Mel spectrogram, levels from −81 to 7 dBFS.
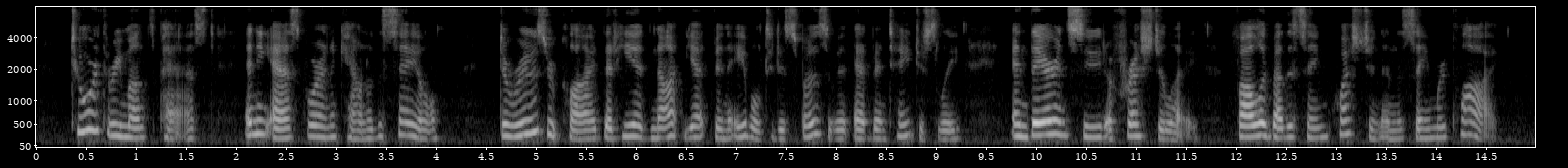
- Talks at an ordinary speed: Yes, average, 170 wpm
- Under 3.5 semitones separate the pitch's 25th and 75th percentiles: No, average, 4.5 semitones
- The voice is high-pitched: Yes, high, 225 Hz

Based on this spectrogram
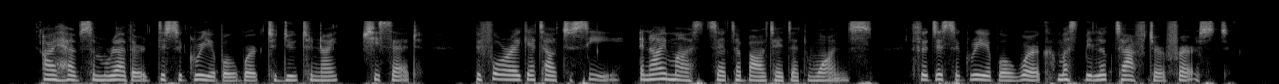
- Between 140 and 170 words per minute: Yes, average, 160 wpm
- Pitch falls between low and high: No, high, 200 Hz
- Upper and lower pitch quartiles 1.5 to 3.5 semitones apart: Yes, average, 2.9 semitones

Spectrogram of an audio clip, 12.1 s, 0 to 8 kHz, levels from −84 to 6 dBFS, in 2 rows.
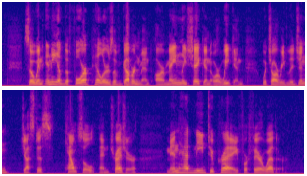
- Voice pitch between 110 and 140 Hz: Yes, low, 135 Hz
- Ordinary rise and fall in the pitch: No, wide, 8.5 semitones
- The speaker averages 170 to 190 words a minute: No, average, 145 wpm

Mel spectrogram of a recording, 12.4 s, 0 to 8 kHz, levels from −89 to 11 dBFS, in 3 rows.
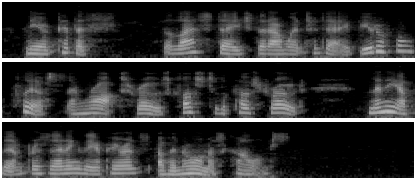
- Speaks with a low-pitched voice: No, medium, 175 Hz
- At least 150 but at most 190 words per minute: No, slow, 135 wpm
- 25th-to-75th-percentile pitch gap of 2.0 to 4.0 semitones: No, average, 4.4 semitones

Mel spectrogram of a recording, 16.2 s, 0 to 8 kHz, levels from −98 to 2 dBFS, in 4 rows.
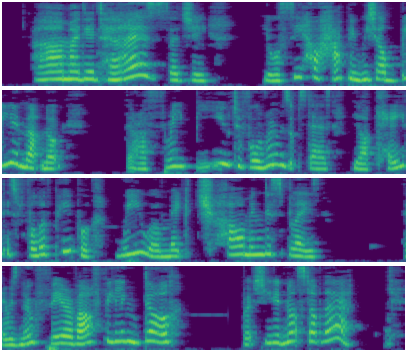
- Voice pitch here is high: Yes, very high, 265 Hz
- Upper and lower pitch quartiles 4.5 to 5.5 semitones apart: Yes, average, 5.2 semitones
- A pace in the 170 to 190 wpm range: Yes, average, 180 wpm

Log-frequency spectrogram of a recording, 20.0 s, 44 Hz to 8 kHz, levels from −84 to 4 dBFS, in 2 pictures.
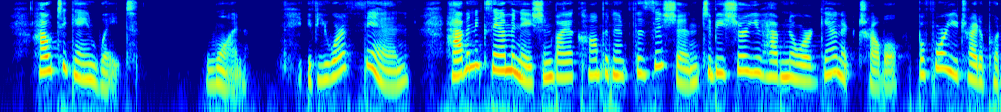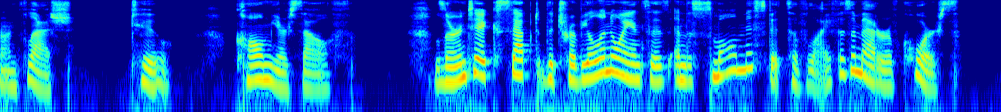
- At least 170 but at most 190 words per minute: No, average, 155 wpm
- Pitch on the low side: No, high, 225 Hz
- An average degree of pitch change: No, wide, 6.5 semitones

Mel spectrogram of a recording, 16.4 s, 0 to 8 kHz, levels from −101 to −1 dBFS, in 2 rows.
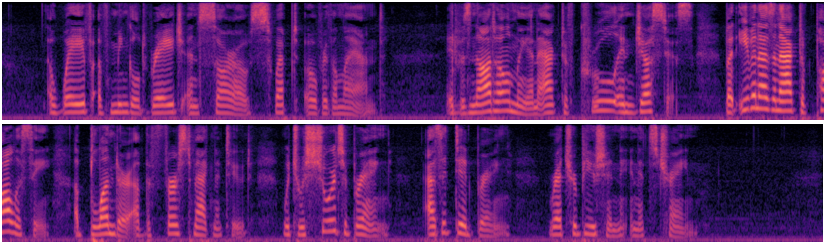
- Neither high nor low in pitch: No, high, 195 Hz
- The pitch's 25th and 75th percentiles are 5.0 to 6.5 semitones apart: No, average, 4.1 semitones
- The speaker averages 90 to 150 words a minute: No, average, 170 wpm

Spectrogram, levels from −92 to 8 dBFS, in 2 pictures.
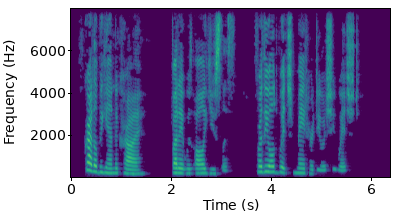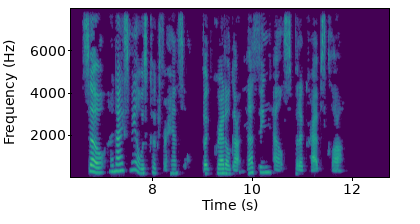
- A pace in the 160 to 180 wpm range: Yes, average, 170 wpm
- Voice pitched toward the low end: No, high, 210 Hz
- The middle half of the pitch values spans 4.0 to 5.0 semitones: Yes, average, 4.6 semitones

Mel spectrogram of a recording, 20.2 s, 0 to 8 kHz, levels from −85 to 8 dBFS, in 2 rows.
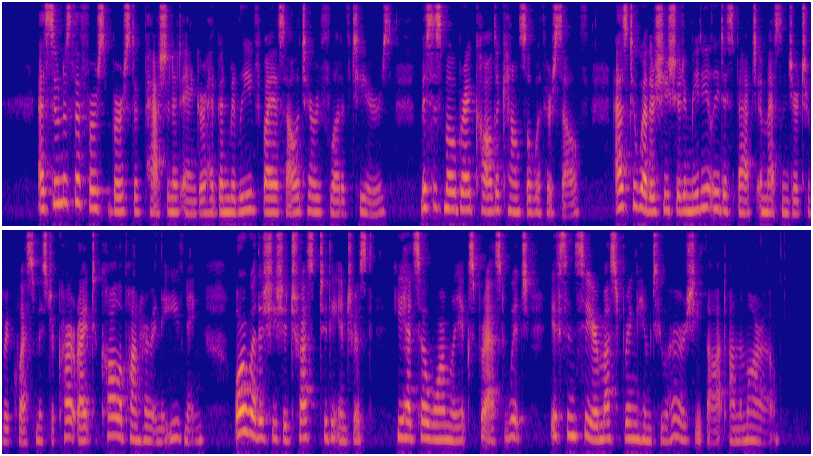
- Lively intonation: No, average, 3.4 semitones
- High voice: Yes, high, 200 Hz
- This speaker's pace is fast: Yes, fast, 210 wpm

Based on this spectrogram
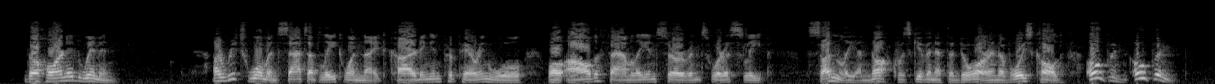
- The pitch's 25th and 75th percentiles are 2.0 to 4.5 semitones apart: No, average, 5.1 semitones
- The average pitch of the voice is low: Yes, low, 110 Hz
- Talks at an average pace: Yes, average, 185 wpm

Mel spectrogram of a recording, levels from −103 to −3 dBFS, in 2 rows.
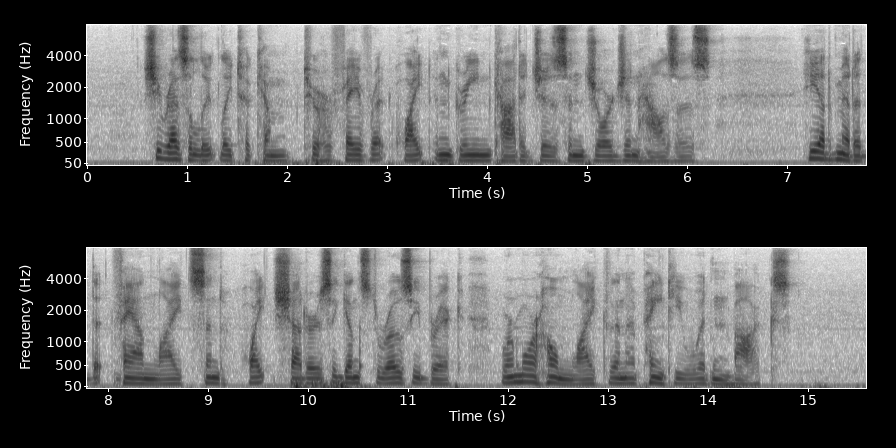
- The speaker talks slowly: Yes, slow, 125 wpm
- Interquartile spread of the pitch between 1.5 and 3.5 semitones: Yes, average, 2.8 semitones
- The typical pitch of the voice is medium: No, low, 105 Hz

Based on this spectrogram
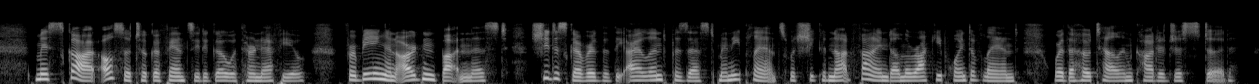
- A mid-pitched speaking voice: Yes, medium, 180 Hz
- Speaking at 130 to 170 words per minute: No, average, 195 wpm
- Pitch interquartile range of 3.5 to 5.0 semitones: No, average, 2.7 semitones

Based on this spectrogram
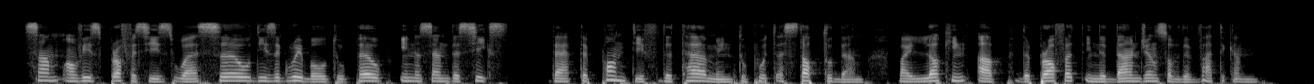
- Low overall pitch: No, medium, 145 Hz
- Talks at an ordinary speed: Yes, average, 145 wpm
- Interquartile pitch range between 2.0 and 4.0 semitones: Yes, average, 3.6 semitones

